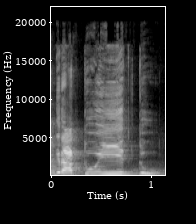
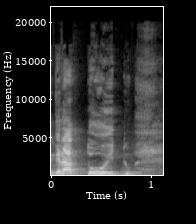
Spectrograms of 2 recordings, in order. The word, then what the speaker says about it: gratuito: a palavra gratuito que a maioria fala gratuito coloca o acento no i' na verdade essa palavra não tem acento ela é ditongo então é gratuito eu já vi no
